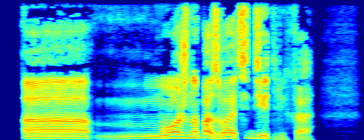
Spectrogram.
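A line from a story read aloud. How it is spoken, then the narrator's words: Confused mumble. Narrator (Russian): растерянно промямлил Алекс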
